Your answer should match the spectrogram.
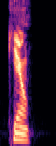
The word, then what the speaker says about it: Keown: A really interesting take by Tim, how do you pronounce his name? Keown? – Yeah, Keown.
